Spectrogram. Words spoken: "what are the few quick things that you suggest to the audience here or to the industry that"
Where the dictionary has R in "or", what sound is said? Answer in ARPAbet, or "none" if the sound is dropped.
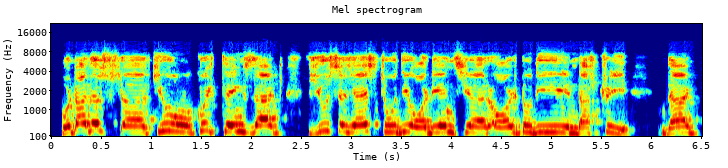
L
